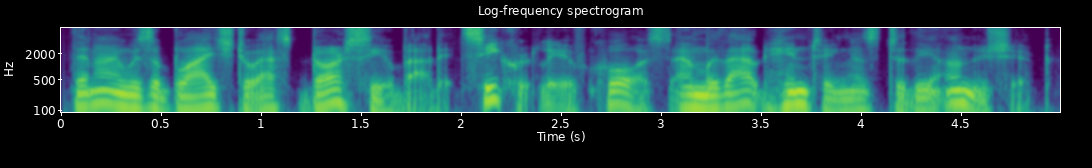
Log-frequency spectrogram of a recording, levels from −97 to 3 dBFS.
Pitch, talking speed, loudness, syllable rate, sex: 110 Hz, 230 wpm, -19 LUFS, 6.2 syllables/s, male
